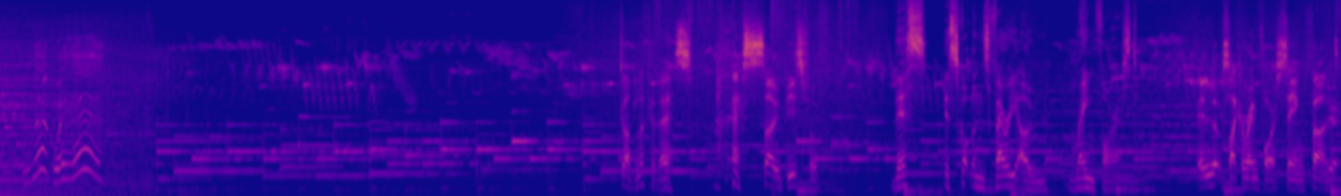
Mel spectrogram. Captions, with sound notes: Look, we're here. (birdsong) (serene music) God, look at this. It's so beautiful. This is Scotland's very own rainforest. It looks like a rainforest, seeing ferns.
